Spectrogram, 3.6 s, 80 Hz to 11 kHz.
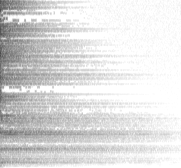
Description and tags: Multisampled 20 inch Istanbul pre-split (before they became Istanbul AGOP and Istanbul Mehmet) ride cymbal sampled using stereo PZM overhead mics. The bow and wash samples are meant to be layered to provide different velocity strokes.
